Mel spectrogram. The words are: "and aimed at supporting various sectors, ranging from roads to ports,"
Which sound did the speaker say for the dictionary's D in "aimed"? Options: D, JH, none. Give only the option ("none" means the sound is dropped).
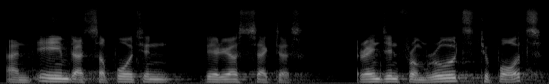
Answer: D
